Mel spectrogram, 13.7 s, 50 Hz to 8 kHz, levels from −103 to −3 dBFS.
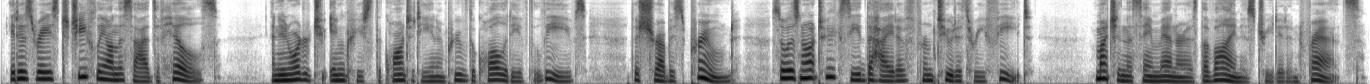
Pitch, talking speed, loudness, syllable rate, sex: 190 Hz, 230 wpm, -18 LUFS, 6.1 syllables/s, female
